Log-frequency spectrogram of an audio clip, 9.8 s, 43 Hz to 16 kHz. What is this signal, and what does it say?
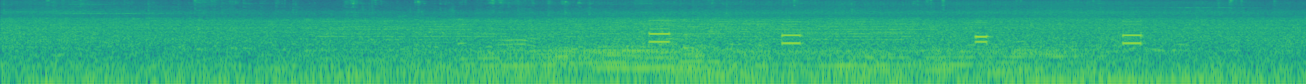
DTMF, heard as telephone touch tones, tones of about 140 ms, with street noise. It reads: 9 5 7 5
